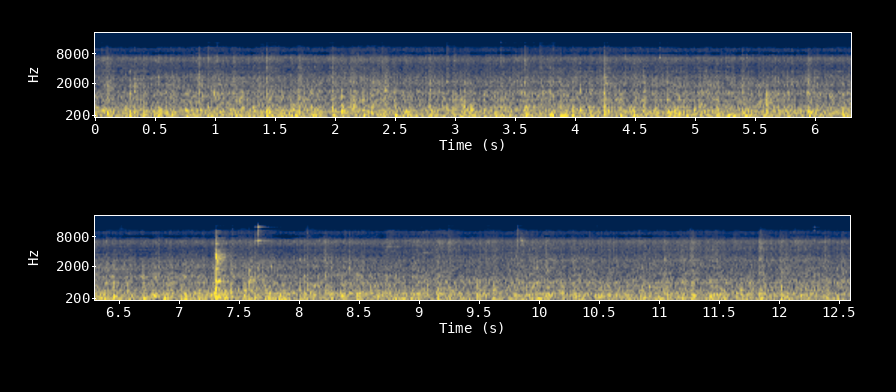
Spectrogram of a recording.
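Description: Steady running hum of an induction cooktop heating an idli steamer pot of water toward the boil, with one short sharp tap about seven seconds in.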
